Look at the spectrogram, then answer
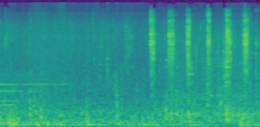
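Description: Rain and a low thunderous rumble from a storm at sea in Sea of Thieves, a steady wash of rain with bursts of crackling splashes in the second half, no talking.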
